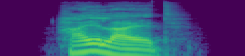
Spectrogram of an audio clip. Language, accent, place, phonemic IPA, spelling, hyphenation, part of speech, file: German, Germany, Berlin, /ˈhaɪ̯laɪ̯t/, Highlight, High‧light, noun, De-Highlight.ogg
- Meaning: climax, culmination, highlight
